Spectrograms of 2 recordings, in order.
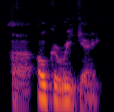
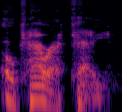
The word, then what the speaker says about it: Okereke: If you ever think about how to pronounce his name, just think carrot cake. Bobby O. Carrot Cake. Bobby Okereke. Bobby Okereke. Carrot cake. Okay. I always thought it was Okereke, but it's carrot cake.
